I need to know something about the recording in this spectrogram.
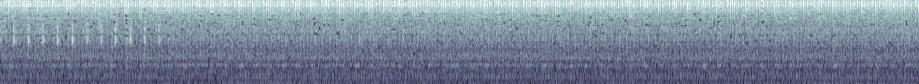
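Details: Fast light ticking, roughly three per second, over a steady idle; noisy hydraulic lifters (lifter tick).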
